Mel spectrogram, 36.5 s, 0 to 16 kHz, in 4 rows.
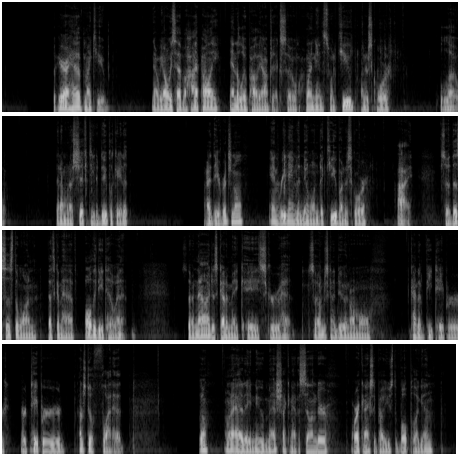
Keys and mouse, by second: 1.4 middle click, 2.9-8.6 drag, 10.8 shift+d, 12.6 click, 13.4 click, 13.5-17.3 drag, 14.9 BackSpace, 17.9 g, 19.5-20.8 middle drag, 21.2 click, 21.9-24.2 middle drag, 24.2 click, 24.2 right click, 26.2 shift+middle drag, 26.6-26.9 drag, 30.8 shift+a.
